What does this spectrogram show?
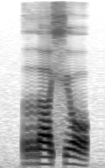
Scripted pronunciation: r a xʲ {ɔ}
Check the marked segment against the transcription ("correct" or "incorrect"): correct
